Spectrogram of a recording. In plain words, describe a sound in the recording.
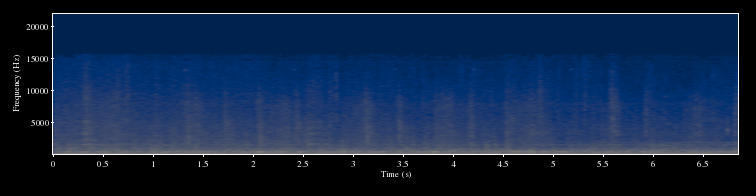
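Footsteps tread slowly over soft ground.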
